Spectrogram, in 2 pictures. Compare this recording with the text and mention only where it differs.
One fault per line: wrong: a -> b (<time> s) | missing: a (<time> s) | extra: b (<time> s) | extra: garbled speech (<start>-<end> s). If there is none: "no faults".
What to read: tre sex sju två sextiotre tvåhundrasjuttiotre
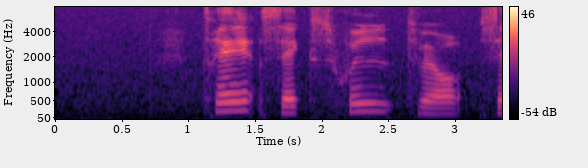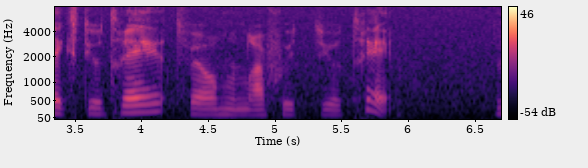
no faults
